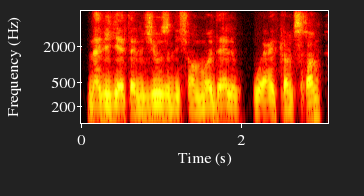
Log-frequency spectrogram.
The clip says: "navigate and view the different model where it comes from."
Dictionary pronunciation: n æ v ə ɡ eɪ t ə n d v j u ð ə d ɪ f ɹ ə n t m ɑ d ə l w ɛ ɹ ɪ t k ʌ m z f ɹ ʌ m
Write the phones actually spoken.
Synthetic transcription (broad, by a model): n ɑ v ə ɡ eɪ t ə n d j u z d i f ɹ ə t m ɑ d ə l w ɛ ɹ ɪ t k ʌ m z f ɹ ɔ m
